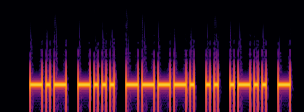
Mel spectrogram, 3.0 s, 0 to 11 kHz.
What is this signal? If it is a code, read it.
Morse code, heard as a keyed tone, about 30 wpm, 700 Hz. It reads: KB9ILT
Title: NA SOTA Activator Callsigns 30wpm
